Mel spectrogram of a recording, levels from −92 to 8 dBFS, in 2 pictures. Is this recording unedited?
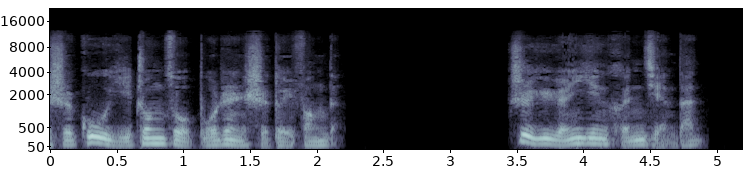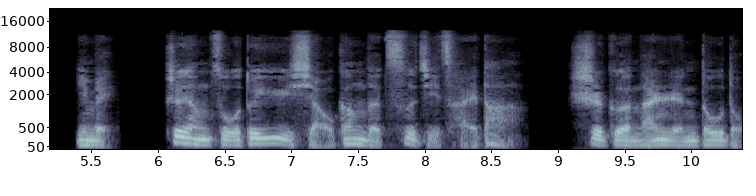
no; 1 cut; at 9.1 s

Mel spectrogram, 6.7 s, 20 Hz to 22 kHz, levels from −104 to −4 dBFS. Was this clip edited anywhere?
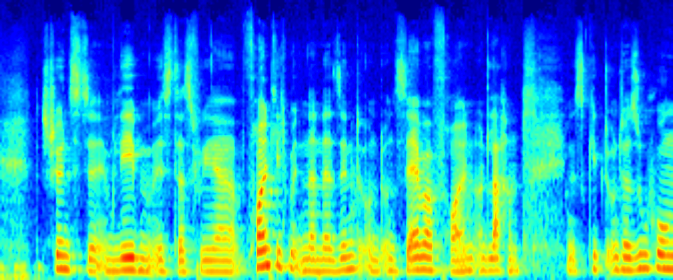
yes; 1 cut; at 5.6 s

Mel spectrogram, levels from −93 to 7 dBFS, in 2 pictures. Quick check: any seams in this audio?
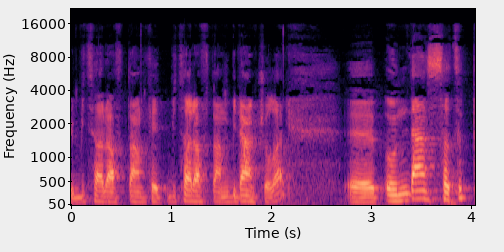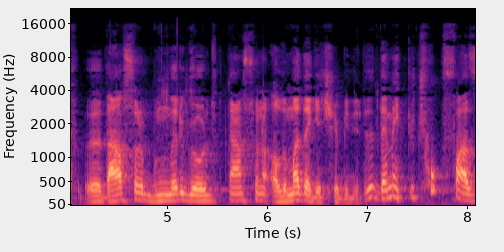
yes; 1 cut; at 3.1 s

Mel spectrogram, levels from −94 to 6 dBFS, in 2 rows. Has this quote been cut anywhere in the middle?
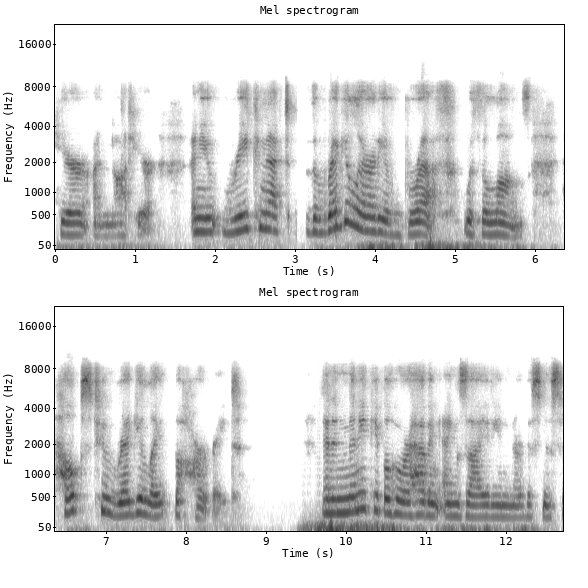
yes; 1 cut; at 3.0 s

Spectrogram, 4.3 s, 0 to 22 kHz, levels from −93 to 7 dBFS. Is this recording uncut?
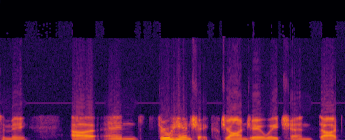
no; 1 cut; at 2.7 s

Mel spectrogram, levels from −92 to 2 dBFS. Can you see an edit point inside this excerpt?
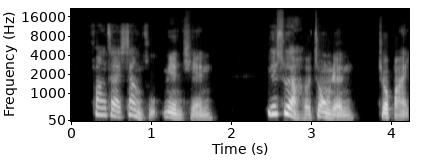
no; 0 cuts

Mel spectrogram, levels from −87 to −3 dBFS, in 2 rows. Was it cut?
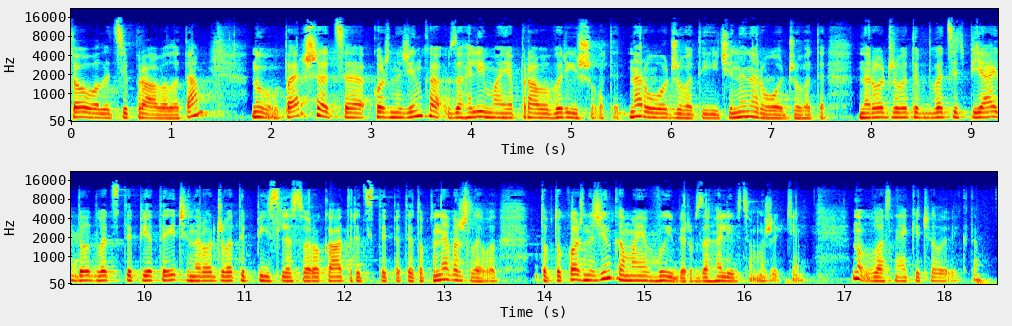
no; 0 cuts

